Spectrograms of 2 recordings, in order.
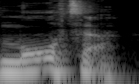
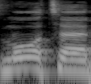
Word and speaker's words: Morta: And we're playing a 2019 game called Children of Mortar. Which I don't know what that is. Never, and it's mortar, not spelled like the actual grenade throwing thing, just mortar as in death, potentially.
